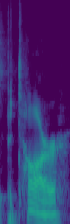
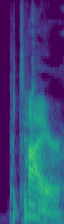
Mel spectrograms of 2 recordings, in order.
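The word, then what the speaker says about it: Petyr: uses pronunciations like um Peter Bish is patar payre payre Bish oh payre yes that actually makes a bit more sense than patar Paya anyway you want to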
